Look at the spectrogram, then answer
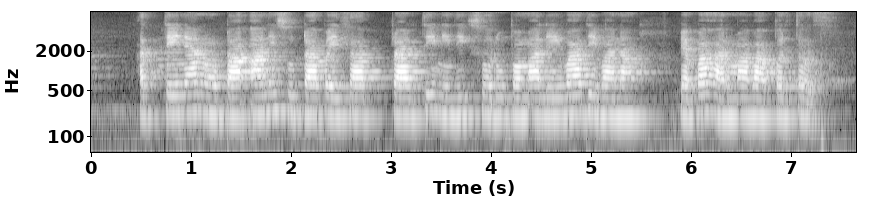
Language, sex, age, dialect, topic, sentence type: Marathi, female, 18-24, Northern Konkan, banking, statement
